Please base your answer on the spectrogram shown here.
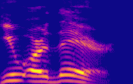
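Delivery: usual speaking voice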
